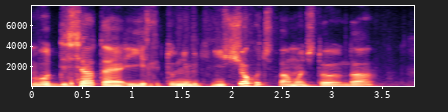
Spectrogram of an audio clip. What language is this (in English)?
Russian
